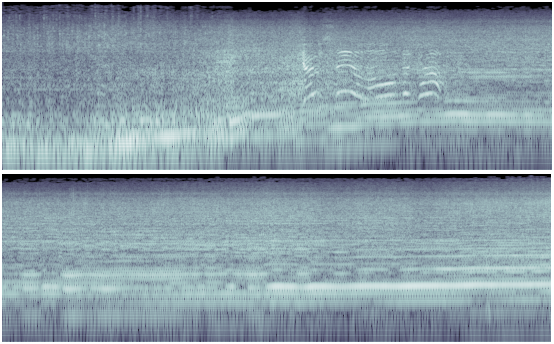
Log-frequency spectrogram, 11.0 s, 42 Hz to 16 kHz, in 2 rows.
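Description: Dodge Ram outlaw 4x4 pulling truck's engine revving up as the truck launches against the weight-transfer sled, its pitch climbing over the first few seconds, then held at high revs under full load with a brief dip about six seconds in.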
